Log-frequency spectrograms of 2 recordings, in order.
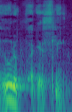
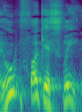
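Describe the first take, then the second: First: Breathy unvoiced whisper; soft whispered mockery; whispered repeat. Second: Said in the usual way. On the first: Real, not acted. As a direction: mutter it under the breath.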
